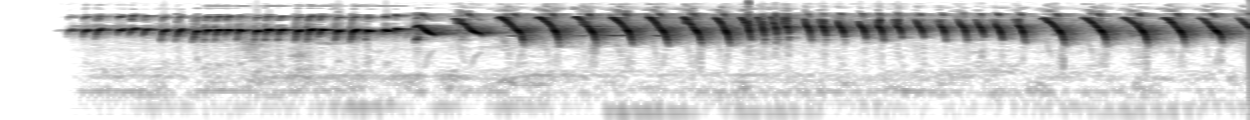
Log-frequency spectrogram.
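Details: White-rumped shama (murai batu) singing: a steady high whistled note for about two seconds, then a fast run of sharp downward-sweeping chips repeated about four times a second to the end, over faint low background rumble.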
